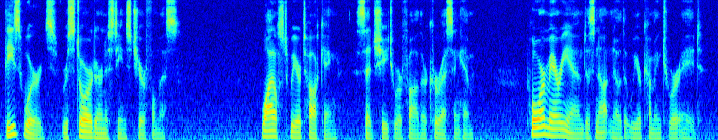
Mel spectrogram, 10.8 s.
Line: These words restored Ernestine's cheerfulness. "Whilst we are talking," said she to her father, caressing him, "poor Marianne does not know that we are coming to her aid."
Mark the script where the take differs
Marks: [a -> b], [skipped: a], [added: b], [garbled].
These words restored Ernestine's cheerfulness. "Whilst we are talking," said she to her father, caressing him, "poor Marianne does not know that we are coming to her aid."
